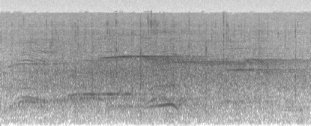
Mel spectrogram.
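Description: Faint audience applause that swells to a peak about two seconds in and then dies away, with a few cheering shouts over it.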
